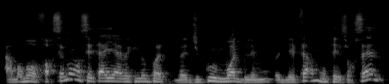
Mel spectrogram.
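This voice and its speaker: A young man, an improv performer, in a casual panel talk, animated and laughing often, with many restarts. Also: medium pitch, fast talker.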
